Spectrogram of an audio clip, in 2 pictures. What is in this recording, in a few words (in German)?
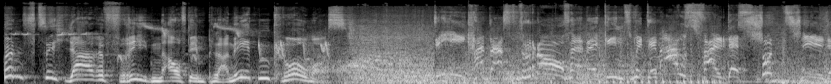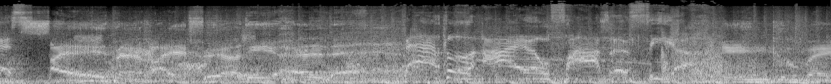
Funkspot; Wagler Marketing; Zur48; Battle Isle 4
